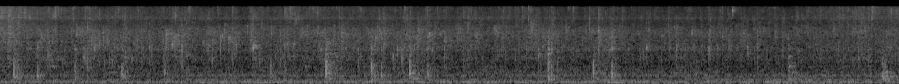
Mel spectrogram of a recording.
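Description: Onions hit a frying pan after it has browned, setting off a steady, crackling sizzle with scattered pops and light stirring taps. Cooking scrambled eggs, heard close and without talk.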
